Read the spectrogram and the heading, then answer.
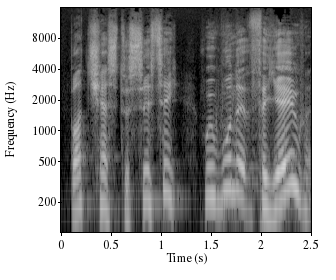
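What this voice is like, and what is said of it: Poor put-on West Brom accent. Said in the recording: “It's a terrible West Brom accent, isn't it?”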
